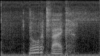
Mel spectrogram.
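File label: "Noordwijk", Dutch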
